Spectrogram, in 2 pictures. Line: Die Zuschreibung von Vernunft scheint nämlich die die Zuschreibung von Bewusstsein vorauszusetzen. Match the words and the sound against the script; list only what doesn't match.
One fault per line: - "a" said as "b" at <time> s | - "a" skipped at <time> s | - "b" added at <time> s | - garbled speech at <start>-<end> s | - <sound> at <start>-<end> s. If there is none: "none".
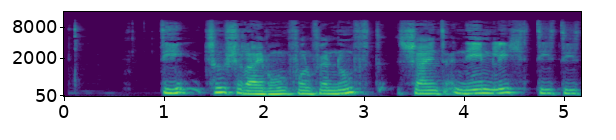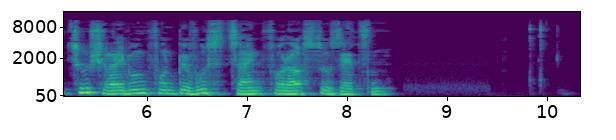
none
